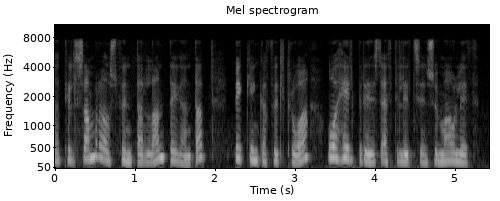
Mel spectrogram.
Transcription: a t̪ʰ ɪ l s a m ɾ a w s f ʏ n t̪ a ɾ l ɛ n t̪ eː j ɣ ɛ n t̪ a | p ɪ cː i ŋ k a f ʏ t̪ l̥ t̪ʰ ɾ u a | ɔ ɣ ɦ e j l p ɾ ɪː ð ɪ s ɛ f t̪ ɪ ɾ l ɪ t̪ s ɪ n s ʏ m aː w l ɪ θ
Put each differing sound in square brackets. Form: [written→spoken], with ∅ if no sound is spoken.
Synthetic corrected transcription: a t̪ʰ ɪ l s a m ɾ a w s f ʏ n t̪ a ɾ l [ɛ→a] n t̪ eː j ɣ [ɛ→a] n t̪ a | p ɪ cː i ŋ k a f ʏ t̪ l̥ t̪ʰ ɾ u a | ɔ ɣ ɦ e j l p ɾ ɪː ð ɪ s ɛ f t̪ ɪ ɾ l ɪ t̪ s ɪ n s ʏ m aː w l ɪ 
